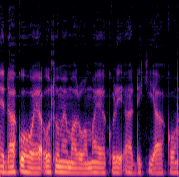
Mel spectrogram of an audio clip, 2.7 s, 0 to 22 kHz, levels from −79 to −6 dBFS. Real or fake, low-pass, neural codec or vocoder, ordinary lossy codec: real; none; none; none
